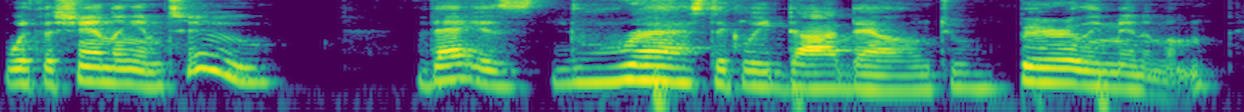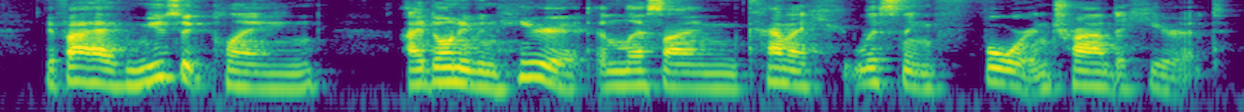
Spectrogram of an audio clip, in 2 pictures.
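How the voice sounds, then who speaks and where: An American man in his thirties with a mid-pitched voice talks through an audio gear review. He is conversational and loose, doubling back on words to stress a point. He sounds like he is at a desk in a small office, speaking to a camera. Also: normal speed. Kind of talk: casual video product review. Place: small office room indoors.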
